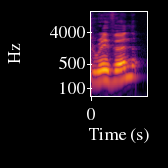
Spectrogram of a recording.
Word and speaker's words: Raven: Et la créatrice du jeu, elle s'appelle, alors vous lisez Révine Félan, mais en fait, Révine, on prononce Raven, et bah, Philan, hein, ça doit être une américaine ou une anglaise, enfin bref. Et voilà, ça se prononce Raven Philan, donc c'est marrant, elle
